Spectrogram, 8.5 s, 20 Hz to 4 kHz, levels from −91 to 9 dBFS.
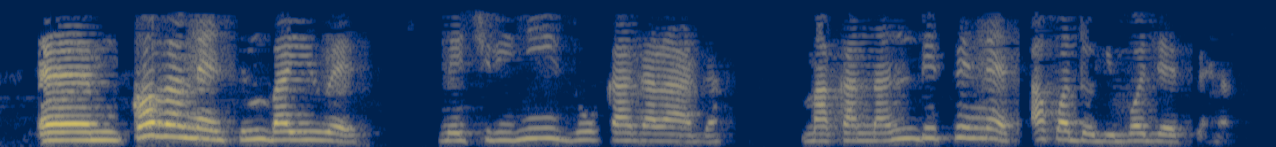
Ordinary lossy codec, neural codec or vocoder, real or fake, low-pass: AAC, 16 kbps; none; real; 3.6 kHz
